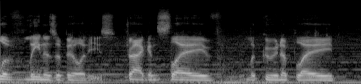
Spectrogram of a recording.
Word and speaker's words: Laguna Blade: Lena's abilities Dragon slave Laguna blade it's pronounced like ragna blade in uh in the anime so you know ice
